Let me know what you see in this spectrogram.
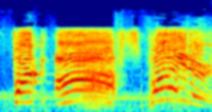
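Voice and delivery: furious yelling. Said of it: "just stop yelling".

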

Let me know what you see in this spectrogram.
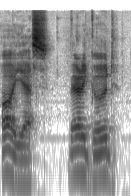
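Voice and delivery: put-on slipping into a slight Irish accent. Player voicing a soldier in a game, slipping into a little irish accent. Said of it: "I went a little Irish there".

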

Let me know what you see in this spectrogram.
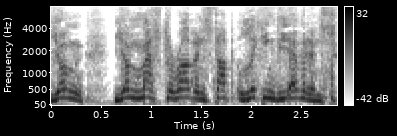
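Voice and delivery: scolding, telling-off voice in butler style. Retelling a butler scolding Robin: imitating Alfred scolding. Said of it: "Alfred would come in and scold him".

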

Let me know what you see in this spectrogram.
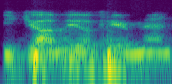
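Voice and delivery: very low voice. Retelling what the son said when dropped off: imitating son's lowered voice. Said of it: "lowers his voice".

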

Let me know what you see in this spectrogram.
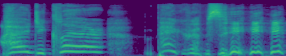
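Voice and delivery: play-acted, very high, big top-of-lungs yell. Recounting a favourite scene of the show, retelling Michael's top-of-lungs yell. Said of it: "he like yells it at the top of his lungs".

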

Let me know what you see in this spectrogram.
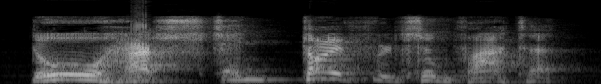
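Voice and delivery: loud, high, hurled outburst. Reading the Holy Father flinging a curse after a cheeky boy being dragged away. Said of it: "warf dem frechen Jungen noch einen Fluch nach".

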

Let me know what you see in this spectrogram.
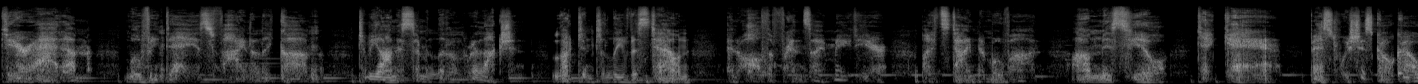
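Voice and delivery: weird, eerie, creepy whisper. Reading Coco's farewell letter to Adam, in Coco's weird, whispery, creepy voice. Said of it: "we're going to do Coco's weird, whispery, creepy voice".

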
